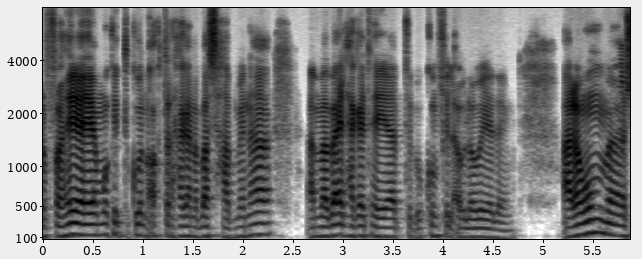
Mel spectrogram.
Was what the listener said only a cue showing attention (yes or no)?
yes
